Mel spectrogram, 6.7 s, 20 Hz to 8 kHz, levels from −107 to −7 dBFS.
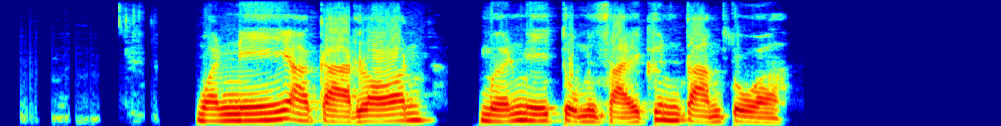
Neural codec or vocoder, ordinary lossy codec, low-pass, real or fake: none; none; none; real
